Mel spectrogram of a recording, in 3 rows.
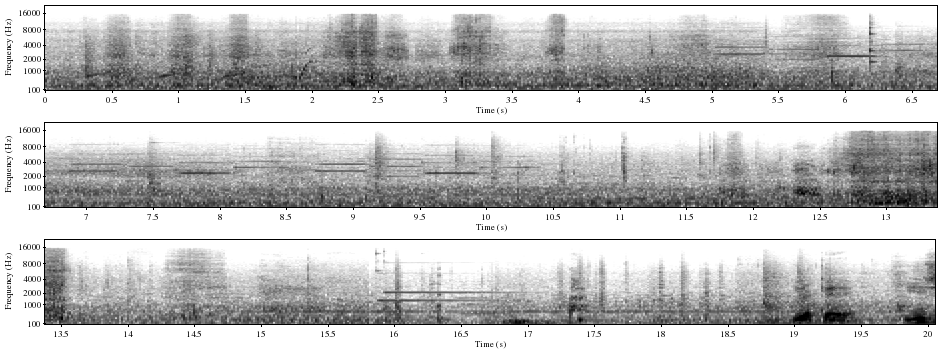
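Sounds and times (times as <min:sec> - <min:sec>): noodles slurped and chewed: 0:00.5 - 0:05.0, 0:11.8 - 0:13.7.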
